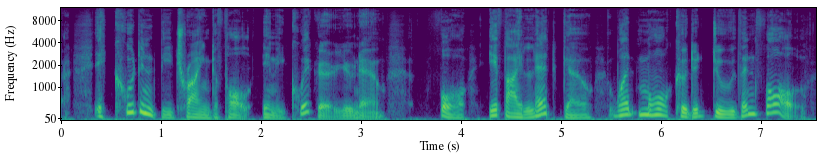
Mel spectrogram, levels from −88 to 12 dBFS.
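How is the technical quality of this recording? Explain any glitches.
Nothing stood out on listening; the speech comes across without any audible glitches to explain.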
